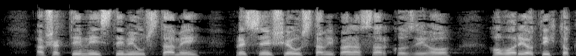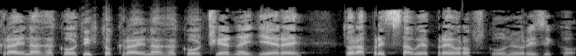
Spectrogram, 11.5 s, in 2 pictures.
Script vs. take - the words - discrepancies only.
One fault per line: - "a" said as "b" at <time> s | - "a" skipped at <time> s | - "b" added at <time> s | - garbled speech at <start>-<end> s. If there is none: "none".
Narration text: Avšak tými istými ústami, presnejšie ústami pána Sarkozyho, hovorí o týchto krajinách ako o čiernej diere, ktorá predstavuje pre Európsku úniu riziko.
- "týchto krajinách ako" added at 6.5 s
